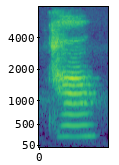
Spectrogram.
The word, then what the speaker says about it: 他: yeah, 他. Yeah. So in Pinyin and the pronunciation, hey and she in Chinese, we all call it 他.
